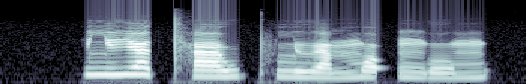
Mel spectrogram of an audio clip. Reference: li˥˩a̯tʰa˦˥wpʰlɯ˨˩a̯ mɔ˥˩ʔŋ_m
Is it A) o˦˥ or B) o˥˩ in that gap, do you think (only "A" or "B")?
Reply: A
